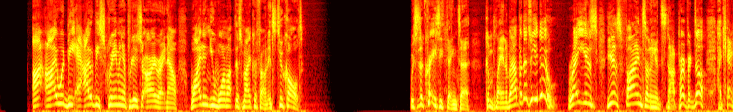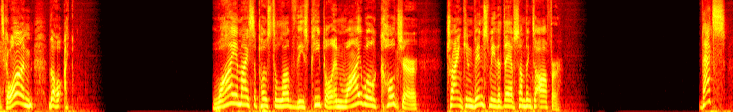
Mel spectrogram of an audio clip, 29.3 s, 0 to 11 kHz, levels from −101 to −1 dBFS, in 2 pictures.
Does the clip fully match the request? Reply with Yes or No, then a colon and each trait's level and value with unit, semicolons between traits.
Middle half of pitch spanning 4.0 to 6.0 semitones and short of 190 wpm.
Yes: average, 5.0 semitones; average, 155 wpm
